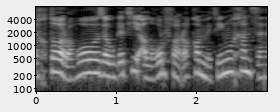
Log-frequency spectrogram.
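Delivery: ordinary delivery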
